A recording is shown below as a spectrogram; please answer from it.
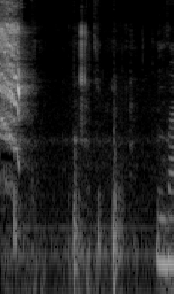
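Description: A young Alexandrine parakeet chick gives one loud, shrill squawk that falls steeply in pitch, a begging call at hand-feeding. About a second later there are a brief faint squeak and a few soft clicks.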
